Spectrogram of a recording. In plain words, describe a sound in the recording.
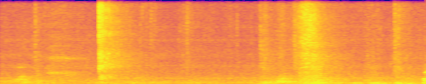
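A body falls and thuds onto a padded mat.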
